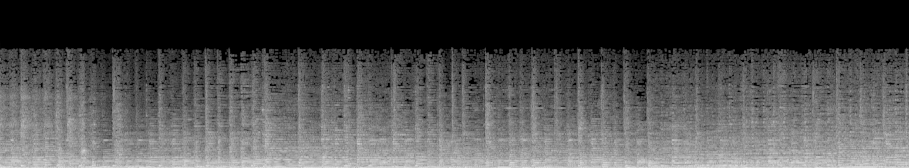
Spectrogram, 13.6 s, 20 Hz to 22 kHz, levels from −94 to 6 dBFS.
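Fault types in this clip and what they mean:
Nothing stood out as a fault on listening to this audio.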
